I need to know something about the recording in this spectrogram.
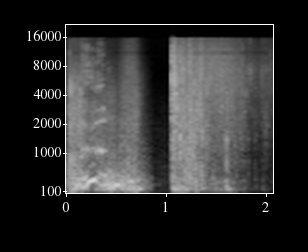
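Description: A body thuds heavily to the ground.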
